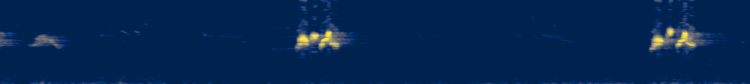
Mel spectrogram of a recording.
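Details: Red-whiskered bulbul calling a lively, warbled phrase of rapid rising-falling notes twice, about three and a half seconds apart, after a soft short note at the start.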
